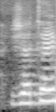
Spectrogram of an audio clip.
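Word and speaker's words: jeté: let's talk about it jet egg everyone says yeah hey that's what it looks like we're gonna accent over the e jet day means to jump so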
